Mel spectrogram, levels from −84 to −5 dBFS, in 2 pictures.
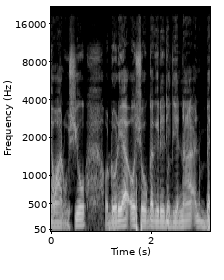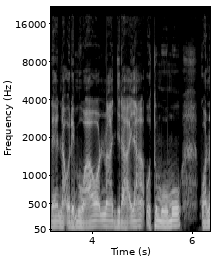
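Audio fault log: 2.32 to 2.35 s, stream segment skipped: The speech briefly breaks and jumps forward, with a small blip where the two sides of the break meet. This is most likely one segment of the stream failing to load, so the player moved straight on to the next one. Whatever that segment carried is gone. The cut is about 30 ms, so the join is abrupt and not a silent gap.
4.29 to 5.50 s, CD scratch ticks: Seven short ticks land over about 1.2 s, roughly five a second, each no more than a couple of milliseconds long. A scratch or blemish on the disc wipes out more data than error correction can rebuild, once per revolution. The player interpolates or mutes those samples, and each patch comes through as a brief click at a steady rate tied to the disc's rotation.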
